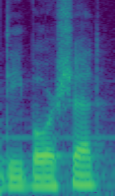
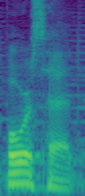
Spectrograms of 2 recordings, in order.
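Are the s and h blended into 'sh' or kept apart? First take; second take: blended; kept apart. First: The s and h blend into one sh sound. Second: The s and h are said as separate sounds. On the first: The speaker calls it wrong. "not sh" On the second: The speaker calls it right.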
